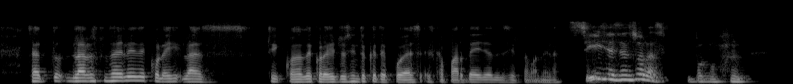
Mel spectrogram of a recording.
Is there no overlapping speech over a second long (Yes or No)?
Yes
